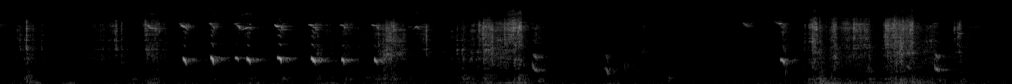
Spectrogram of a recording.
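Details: Black female Labrador Retriever puppy gives high, squeaky whimpering yelps in a quick irregular series, about three a second, each bending downward, followed by noisy rustling bursts and a few more squeaks.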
